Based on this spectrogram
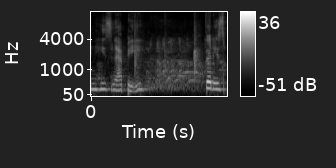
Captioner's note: audience laughing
